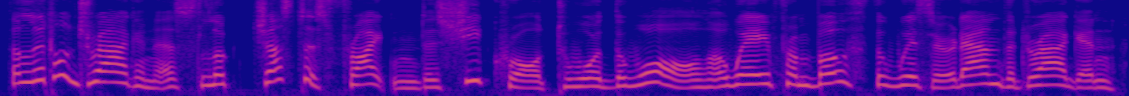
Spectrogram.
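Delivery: ordinary delivery, nothing marked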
